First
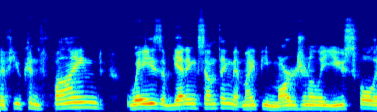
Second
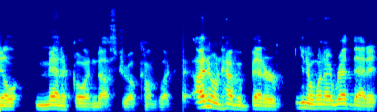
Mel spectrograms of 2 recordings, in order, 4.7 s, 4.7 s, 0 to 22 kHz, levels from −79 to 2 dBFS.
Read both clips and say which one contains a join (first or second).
second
